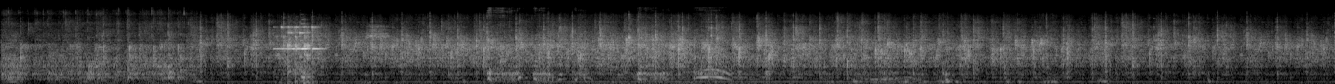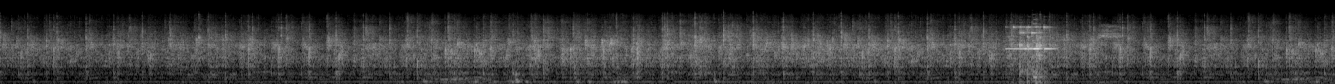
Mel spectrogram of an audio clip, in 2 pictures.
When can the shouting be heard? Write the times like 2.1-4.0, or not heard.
not heard.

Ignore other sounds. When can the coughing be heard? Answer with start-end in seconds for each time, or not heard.
4.8-7.3.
